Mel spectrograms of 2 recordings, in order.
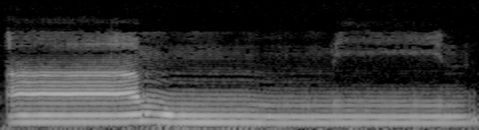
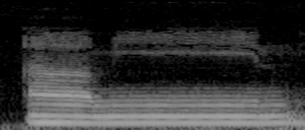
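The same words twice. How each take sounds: First: The m is doubled and held longer. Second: The m is single, after a long first vowel. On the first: The speaker calls it wrong. "amin dengan tasydid mimnya, itu juga salah" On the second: The speaker calls it right. "mimnya ini tidak ditasydid, sehingga kita baca amin"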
